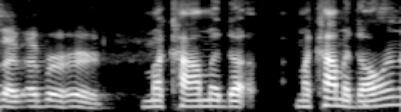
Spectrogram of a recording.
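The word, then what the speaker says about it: Mukhamadullin: The Sharks received Shakir Mohammedullin. Ooh, that's one of the first pronunciations I've ever heard. Mohammedullin, I think. You're so close. It's Mohammedullin.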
